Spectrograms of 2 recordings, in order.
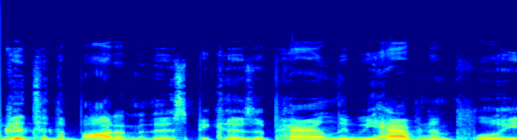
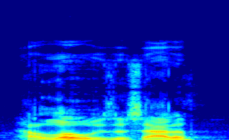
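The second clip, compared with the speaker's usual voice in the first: put-on voice, noticeably deeper than normal; 6 dB louder than usual. Calling Adam while posing as someone else, in a put-on deeper voice. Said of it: "I'm gonna do deeper voice".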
